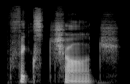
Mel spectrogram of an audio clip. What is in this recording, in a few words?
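"fixed charge", British English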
